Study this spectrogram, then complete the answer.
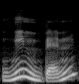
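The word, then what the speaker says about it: にんべん: It's It's pronounced ninben because ben means it's on the left side of the kanji, and that also means person.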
